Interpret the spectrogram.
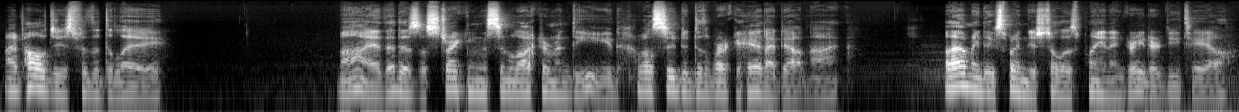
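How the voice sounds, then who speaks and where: A man reading game dialogue aloud for a formal, archaic-speaking scholar ally, in a plain, fairly flat way. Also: fairly low pitch, moderate pace, close to an everyday voice.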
